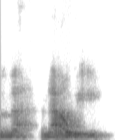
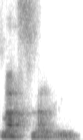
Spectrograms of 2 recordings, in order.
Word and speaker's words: Masnavi: find written as the math nowi which is really just it's more of an air it's an Arabic recitation of the word masnavi but Rumi was Persian speaking he was Persian background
